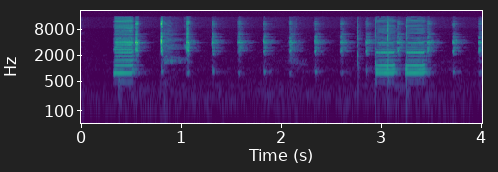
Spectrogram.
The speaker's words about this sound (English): Oh, you got them in there. We're gonna see what the buzzer says here, and if I can just turn it on.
